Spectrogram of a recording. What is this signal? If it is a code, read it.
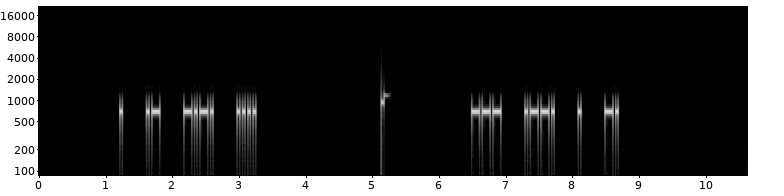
Morse code, heard as a keyed tone, about 30 wpm, spaced as for 17 wpm, 700 Hz. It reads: EACH OPEN
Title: 3x Character Spacing - Top 300 Words - 30wpm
